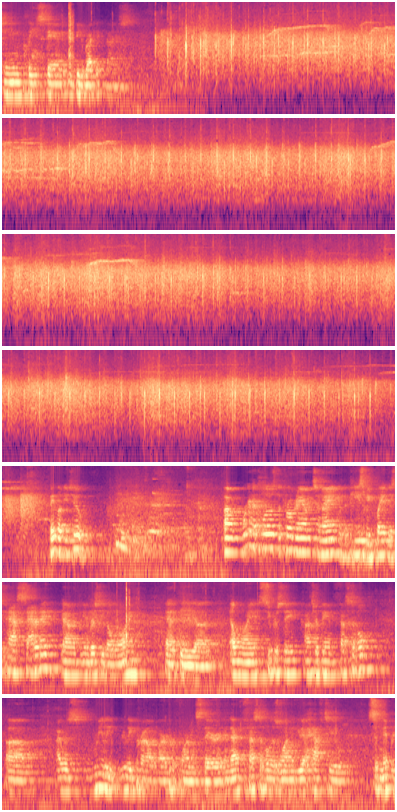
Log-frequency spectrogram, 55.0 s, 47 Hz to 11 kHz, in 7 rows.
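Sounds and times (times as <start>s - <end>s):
audience applauding: 3.0s - 32.5s
high cheers: 4.9s - 32.4s.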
